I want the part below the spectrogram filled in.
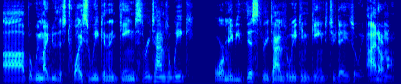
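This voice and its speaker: Answering viewer comments on his casual morning stream, a man in his 40s rambles, repeats words and swears offhandedly. He speaks fairly quickly in a lowish voice with a sharp tone.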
